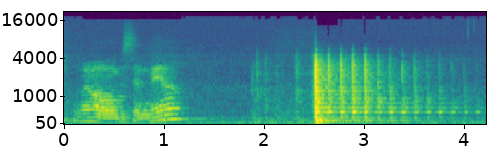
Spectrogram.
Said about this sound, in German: Das heißt, ich mache jetzt mal den zweiten und den vierten an. Und dann sind die halt sozusagen beide am Start. Oder alle vier. So, und dann kann man sich noch äh, aussuchen, wie viele Echos es geben soll.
